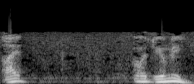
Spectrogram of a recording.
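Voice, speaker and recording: A man's voice: medium pitch, fairly even intonation, unhurried, slight background noise, close to an everyday voice. A man playing a stern, proud Chinese father with formal, solemn, commanding speech in a 1950s radio drama. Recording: muffled 1950s radio recording.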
